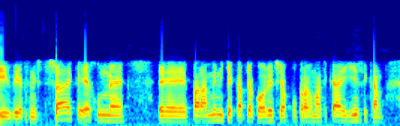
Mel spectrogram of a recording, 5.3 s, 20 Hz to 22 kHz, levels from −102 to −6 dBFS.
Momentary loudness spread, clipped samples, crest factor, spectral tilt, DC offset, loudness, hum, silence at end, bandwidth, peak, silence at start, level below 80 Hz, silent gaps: 4 LU; under 0.1%; 20 dB; -6 dB/octave; under 0.1%; -30 LUFS; none; 0 s; 7.6 kHz; -10 dBFS; 0 s; -70 dBFS; none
